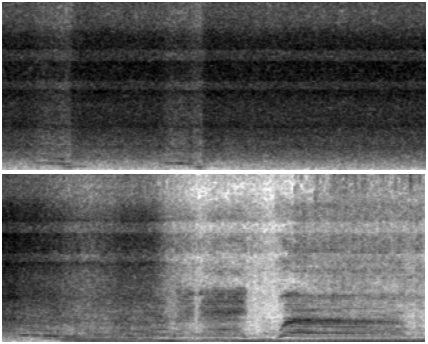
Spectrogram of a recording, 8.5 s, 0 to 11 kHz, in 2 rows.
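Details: GM LS V8, after fixing a crank signal issue with a new wiring harness: through heavy hiss, the engine climbs and falls cleanly on each blip with no stutter or cutting out; normal revving.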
